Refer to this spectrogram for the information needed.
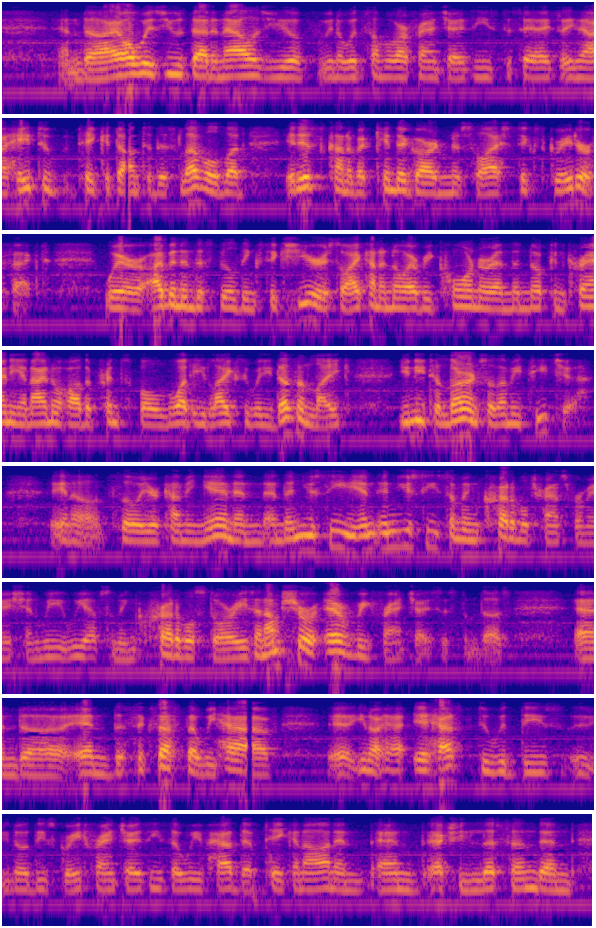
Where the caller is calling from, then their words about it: Wallingford, Connecticut, United States; I'm at our headquarters in Wallingford, Connecticut.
